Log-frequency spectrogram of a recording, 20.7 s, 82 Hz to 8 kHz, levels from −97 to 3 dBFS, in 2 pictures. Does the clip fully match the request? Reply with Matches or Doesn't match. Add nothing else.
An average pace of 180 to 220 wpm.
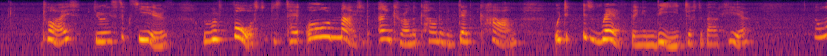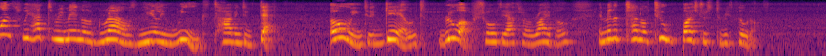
Matches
